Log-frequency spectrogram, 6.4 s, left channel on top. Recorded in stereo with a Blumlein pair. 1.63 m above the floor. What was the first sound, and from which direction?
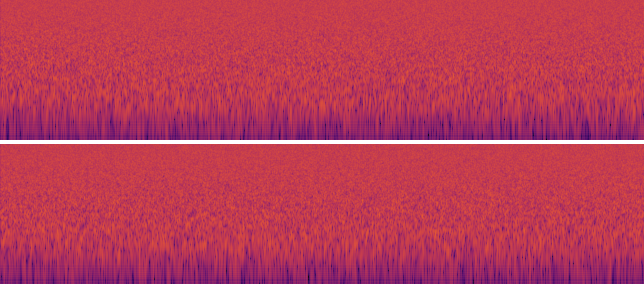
Only background noise.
